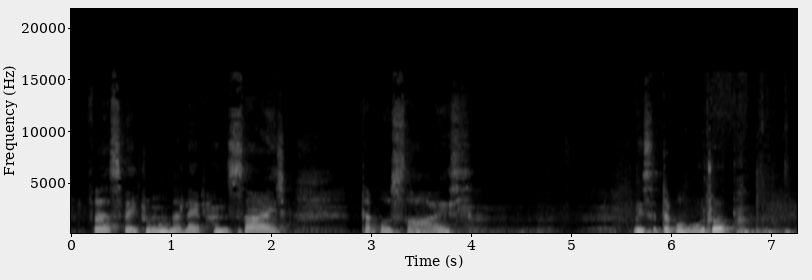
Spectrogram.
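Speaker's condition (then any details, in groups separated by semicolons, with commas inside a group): No condition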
